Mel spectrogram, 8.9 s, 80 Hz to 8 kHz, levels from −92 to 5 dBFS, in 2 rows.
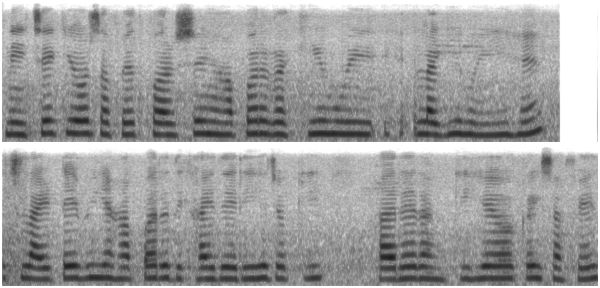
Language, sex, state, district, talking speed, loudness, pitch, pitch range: Hindi, female, Chhattisgarh, Balrampur, 215 wpm, -16 LUFS, 250 Hz, 240-255 Hz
